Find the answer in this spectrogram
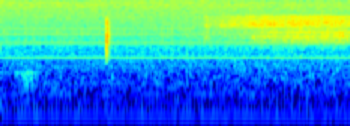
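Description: Near silence between speakers, broken only by one faint click about a third of the way in and a faint hiss near the end.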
